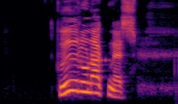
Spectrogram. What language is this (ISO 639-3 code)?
isl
